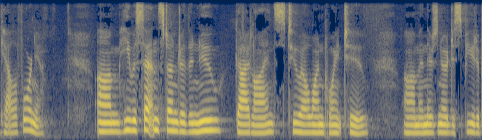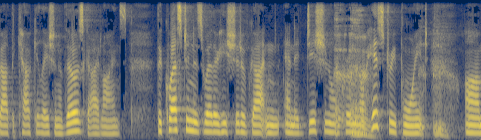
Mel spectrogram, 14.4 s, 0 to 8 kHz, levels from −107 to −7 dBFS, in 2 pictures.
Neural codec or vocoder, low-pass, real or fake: none; 7.2 kHz; real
